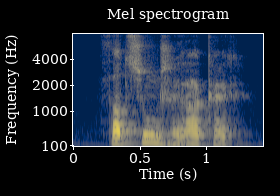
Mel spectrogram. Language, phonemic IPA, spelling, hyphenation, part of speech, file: Dutch, /fɑtˈsunsˌrɑ.kər/, fatsoensrakker, fat‧soens‧rak‧ker, noun, Nl-fatsoensrakker.ogg
- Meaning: moral crusader, moral guardian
